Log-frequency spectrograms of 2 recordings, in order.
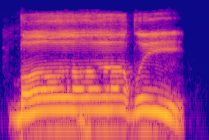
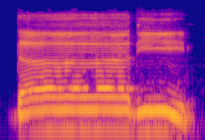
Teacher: الخطأ أن نقرأ الضاد بالدال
